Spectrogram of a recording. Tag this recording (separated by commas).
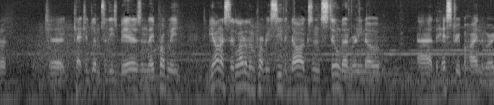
Music, Speech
